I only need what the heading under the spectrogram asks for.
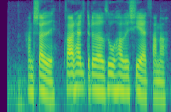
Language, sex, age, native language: Icelandic, male, 13, Icelandic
